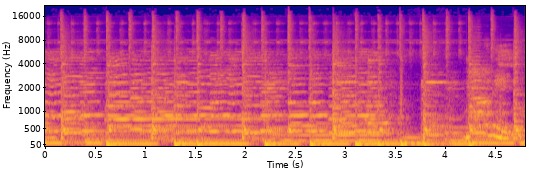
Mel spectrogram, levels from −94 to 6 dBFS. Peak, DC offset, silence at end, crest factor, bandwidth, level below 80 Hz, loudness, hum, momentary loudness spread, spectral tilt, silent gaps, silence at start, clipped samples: 0 dBFS; under 0.1%; 0 s; 10 dB; 19 kHz; -16 dBFS; -11 LUFS; none; 2 LU; -5.5 dB/octave; none; 0 s; under 0.1%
